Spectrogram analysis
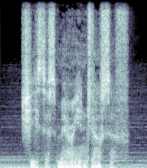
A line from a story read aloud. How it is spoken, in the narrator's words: whispered one trepidatious step at a time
